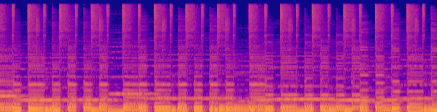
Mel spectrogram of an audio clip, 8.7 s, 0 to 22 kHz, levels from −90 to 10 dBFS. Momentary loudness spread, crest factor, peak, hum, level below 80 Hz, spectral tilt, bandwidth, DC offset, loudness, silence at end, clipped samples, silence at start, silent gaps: 2 LU; 14 dB; -2 dBFS; none; -22 dBFS; -7 dB/octave; 19.5 kHz; 0.1%; -18 LUFS; 0 s; under 0.1%; 0 s; none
